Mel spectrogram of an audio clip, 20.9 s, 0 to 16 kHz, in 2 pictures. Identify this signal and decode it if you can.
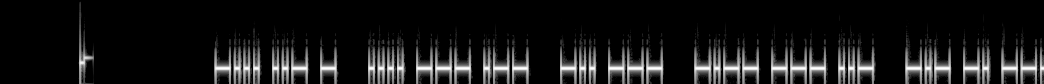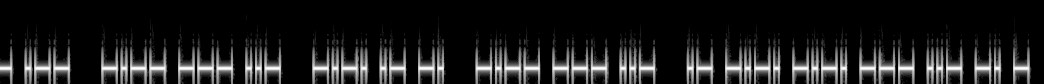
Morse code, heard as a keyed tone, about 25 wpm, 700 Hz. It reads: BUT HOW DO YOU KNOW YOU CAN YOU ACCOUNT
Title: Sentences from Top 900 Words 25wpm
